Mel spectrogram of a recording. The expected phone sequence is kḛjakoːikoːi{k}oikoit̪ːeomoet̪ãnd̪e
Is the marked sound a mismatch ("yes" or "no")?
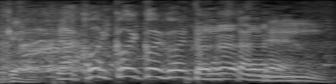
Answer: no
